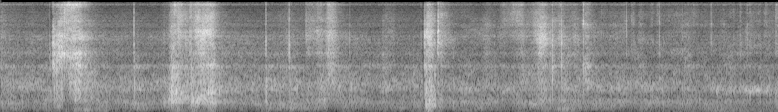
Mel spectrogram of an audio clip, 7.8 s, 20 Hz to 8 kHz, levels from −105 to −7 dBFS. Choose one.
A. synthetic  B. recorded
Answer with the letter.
A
